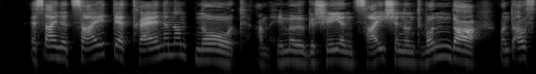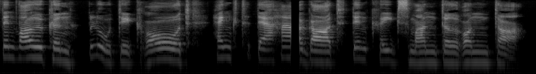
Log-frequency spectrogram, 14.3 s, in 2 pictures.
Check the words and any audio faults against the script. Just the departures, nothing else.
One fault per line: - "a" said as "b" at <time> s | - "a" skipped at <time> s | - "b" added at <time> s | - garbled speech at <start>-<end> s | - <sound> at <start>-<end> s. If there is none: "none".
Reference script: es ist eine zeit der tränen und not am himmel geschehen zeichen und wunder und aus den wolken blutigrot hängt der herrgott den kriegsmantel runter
- "ist" skipped at 0.6 s
- dropout at 11.0-11.1 s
